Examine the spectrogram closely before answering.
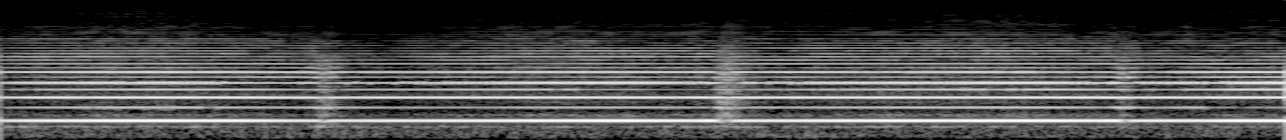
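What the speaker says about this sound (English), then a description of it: "So let's have a go and open A." Violin bowing the open A string in a steady sustained tone, with brief breaks at the bow changes roughly every two seconds, close and clear without speech.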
